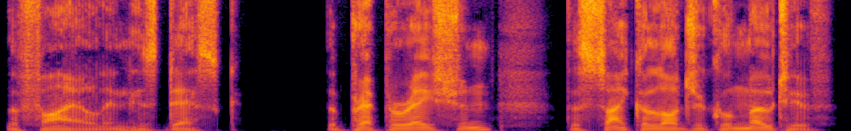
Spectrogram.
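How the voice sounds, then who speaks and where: A man's voice: sits low, lively intonation, moderate pace, no room sound, clean studio sound. A man voicing an earnest, questioning companion to a detective in an audiobook. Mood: inquiring. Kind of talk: audiobook detective story dialogue.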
